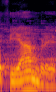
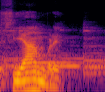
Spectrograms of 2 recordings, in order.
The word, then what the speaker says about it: fiambre: Palabras como fideo, a la gente que habla guaraní normalmente les resulta difícil pronunciar, y en lugar de la F sustituye por la S. Entonces dice sideo, no dice fiambre, dice siambre.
